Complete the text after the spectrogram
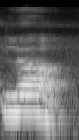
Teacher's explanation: हवा की जिह्वा के किनारे अर्थात जिह्वा के पार्श्व से होकर निकलने से पार्श्विक ध्वनियां उच्चारित होती हैं।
